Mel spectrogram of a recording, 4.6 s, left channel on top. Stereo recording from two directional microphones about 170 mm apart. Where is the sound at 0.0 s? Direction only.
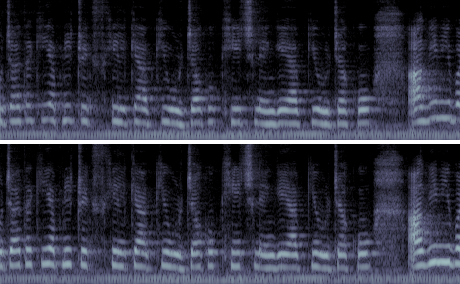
30° right (ahead or behind).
